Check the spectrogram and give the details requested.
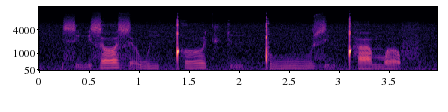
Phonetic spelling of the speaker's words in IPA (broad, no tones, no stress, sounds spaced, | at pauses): s ḭ z ʌ z ə̰ w i ǃʰ ɤ t͡ʃʼ ḭ ǃ uː z ḭ ǃʰ a m ʌ f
